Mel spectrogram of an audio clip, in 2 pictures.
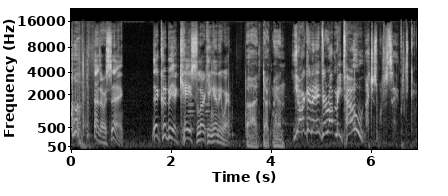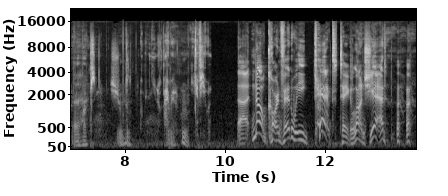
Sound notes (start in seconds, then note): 5.8 whispering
